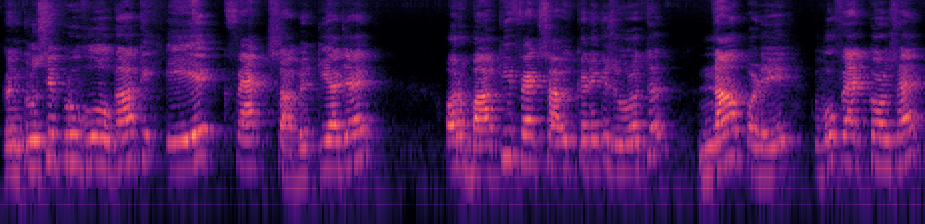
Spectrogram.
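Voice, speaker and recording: A man's voice: very high voice, unhurried, a bit bright. A man with a Pakistani Punjabi accent lecturing on law to a class, repeating key phrases and prompting students with questions. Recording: echoey, reverberant room.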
